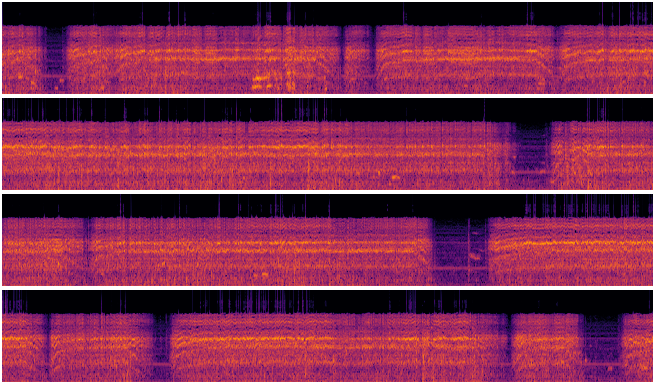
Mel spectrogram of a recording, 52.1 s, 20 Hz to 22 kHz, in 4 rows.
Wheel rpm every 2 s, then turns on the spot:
90, 200, 230, 100, 220, 170, 220, 230, 230, 220, 230, 110, 200, 160, 200, 220, 220, 60, 190, 170, 160, 150, 210, 220, 130, 60.
34-36 50-52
